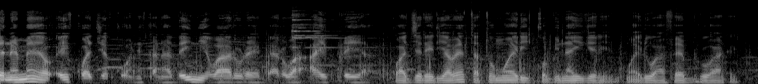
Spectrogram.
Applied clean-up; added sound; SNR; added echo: none; Livestock, farm animals, working animals; 16 dB; none.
